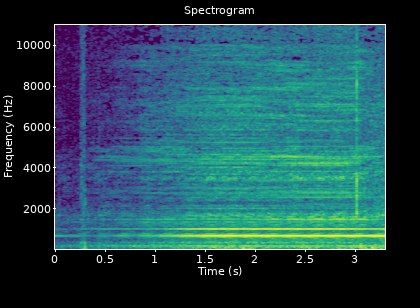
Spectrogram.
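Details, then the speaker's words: Second-gen Dodge Ram 2500 Cummins with VP44 pump, crank no-start diagnosis, key on: even electric hum and steady whine of lift pump powering up, later showing 15 psi fuel pressure; normal lift pump operation. "So when you turn the key on, you can hear the lift pump power up."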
